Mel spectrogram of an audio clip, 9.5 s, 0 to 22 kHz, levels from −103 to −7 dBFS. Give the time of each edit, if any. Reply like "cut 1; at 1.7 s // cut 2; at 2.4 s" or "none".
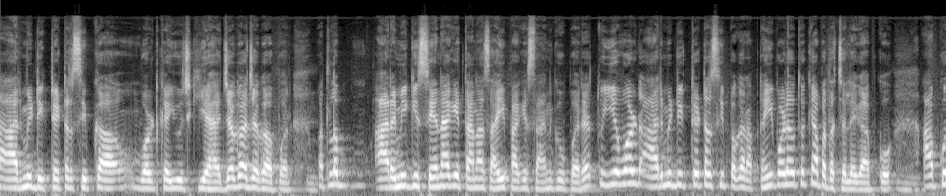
none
